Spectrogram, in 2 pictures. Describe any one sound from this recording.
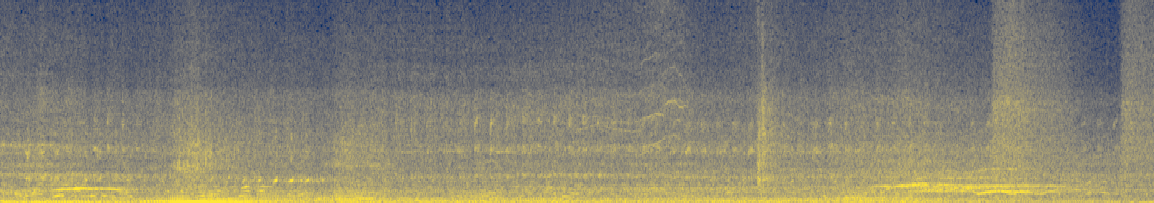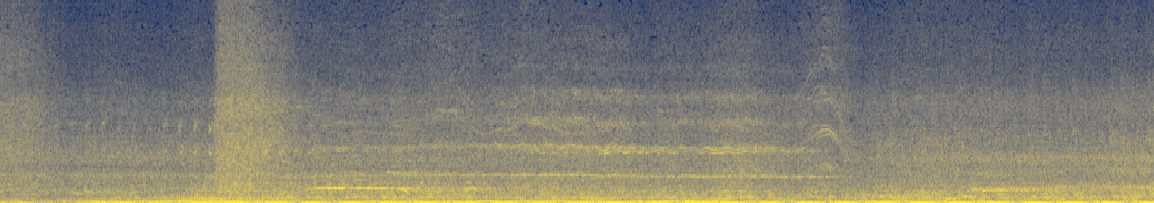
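Sport motorcycle engines rev hard as riders pull wheelies.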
